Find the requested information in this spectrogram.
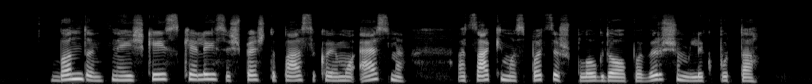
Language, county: Lithuanian, Vilnius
